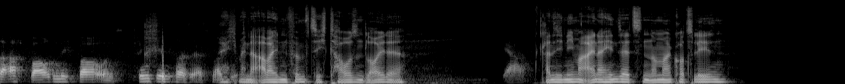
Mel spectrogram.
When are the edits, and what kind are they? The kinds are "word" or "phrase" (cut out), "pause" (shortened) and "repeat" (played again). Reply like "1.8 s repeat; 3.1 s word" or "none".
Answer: 6.9 s word

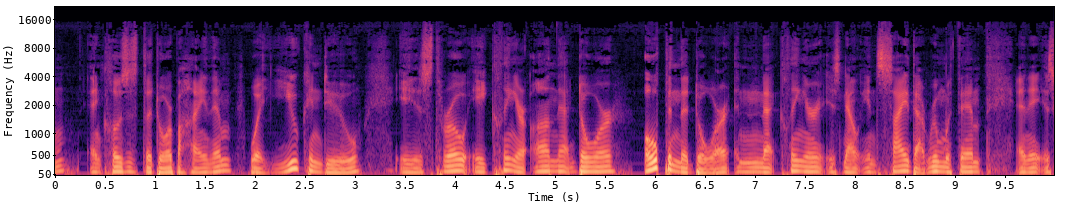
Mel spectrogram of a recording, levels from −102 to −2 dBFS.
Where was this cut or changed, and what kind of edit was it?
1.9 s pause; 5.8 s pause

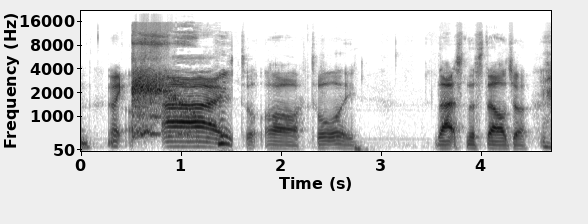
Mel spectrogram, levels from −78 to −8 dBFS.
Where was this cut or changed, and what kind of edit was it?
1.5 s word

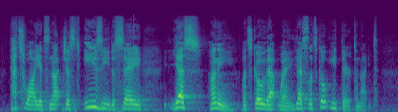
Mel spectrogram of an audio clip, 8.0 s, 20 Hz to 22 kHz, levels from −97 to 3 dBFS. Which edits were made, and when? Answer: none

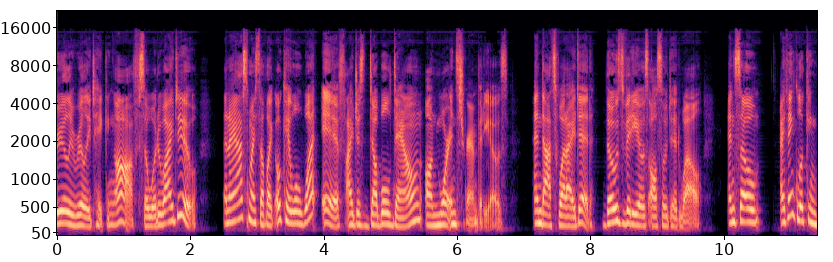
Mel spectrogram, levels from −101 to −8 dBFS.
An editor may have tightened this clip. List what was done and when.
none

